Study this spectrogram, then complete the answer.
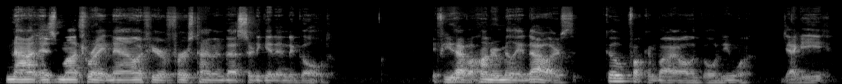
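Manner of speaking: ordinary delivery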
